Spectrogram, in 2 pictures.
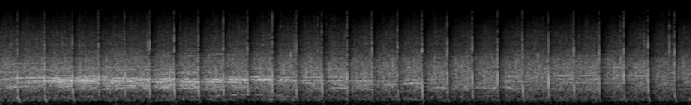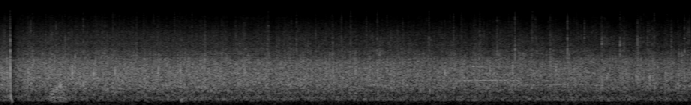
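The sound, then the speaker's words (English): Sustained applause from a large crowd for graduates at a graduation ceremony, dense and steady clapping that stays loud throughout, with a few faint cheers mixed in early on and no one speaking over it. “Let's have a round of applause for our graduates.”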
